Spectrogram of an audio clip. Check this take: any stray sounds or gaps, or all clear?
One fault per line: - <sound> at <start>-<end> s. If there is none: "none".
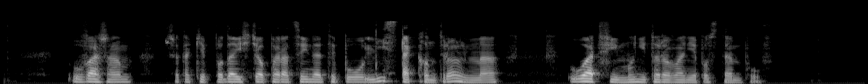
none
